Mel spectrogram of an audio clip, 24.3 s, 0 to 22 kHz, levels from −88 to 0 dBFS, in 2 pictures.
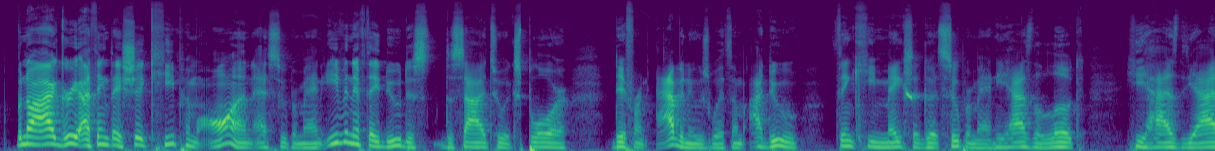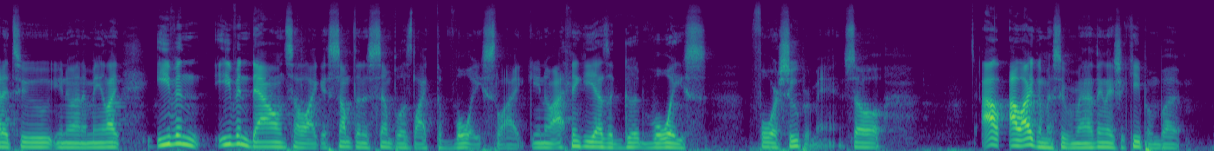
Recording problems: none

